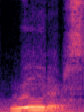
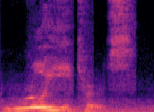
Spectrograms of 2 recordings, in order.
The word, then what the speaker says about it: Reuters: Um I thought it was rulers like that, but it's actually Reuters.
